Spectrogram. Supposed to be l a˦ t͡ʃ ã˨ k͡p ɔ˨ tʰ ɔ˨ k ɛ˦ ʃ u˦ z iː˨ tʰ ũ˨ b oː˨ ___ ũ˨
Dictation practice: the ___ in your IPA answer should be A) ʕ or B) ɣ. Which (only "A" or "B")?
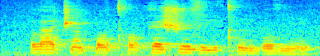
B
